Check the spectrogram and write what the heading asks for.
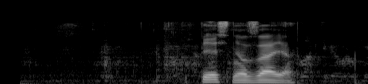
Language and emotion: Russian, neutral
